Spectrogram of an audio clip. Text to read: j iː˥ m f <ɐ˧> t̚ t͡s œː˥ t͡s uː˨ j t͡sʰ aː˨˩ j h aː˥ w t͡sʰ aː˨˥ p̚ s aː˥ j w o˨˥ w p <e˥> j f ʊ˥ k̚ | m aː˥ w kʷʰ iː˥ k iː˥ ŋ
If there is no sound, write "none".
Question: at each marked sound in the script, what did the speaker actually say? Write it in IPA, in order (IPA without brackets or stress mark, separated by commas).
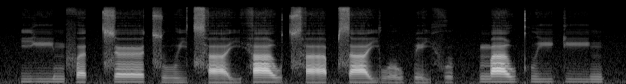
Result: ɐ˧, e˨˩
